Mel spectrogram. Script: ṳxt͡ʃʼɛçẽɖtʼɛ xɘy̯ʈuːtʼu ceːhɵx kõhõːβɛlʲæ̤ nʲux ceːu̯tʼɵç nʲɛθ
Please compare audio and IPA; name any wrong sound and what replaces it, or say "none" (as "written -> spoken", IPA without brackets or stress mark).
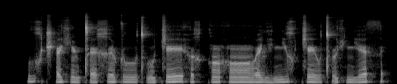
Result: none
